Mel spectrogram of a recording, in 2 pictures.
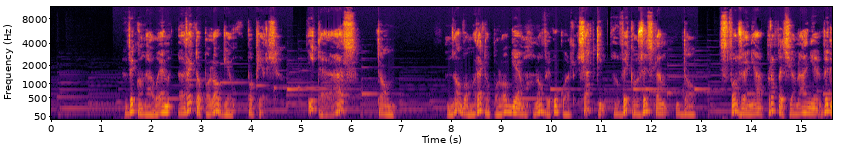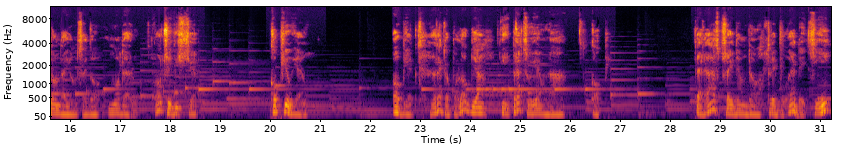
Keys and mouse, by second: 3.4-4.7 drag, 10.0-13.1 right drag, 14.5-16.1 right drag, 18.2 click, 19.9 click, 21.4 middle click, 23.1 KP_3, 26.9 Tab.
